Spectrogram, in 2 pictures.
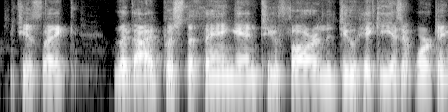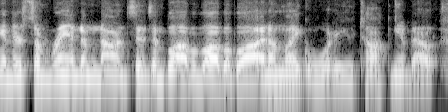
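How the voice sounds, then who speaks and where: With a plain, everyday voice, a man speaks at medium pitch and a fairly quick pace, using ordinary pitch variation and hardly any pauses. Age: 20s. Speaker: podcast co-host. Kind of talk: casual chat.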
